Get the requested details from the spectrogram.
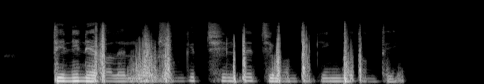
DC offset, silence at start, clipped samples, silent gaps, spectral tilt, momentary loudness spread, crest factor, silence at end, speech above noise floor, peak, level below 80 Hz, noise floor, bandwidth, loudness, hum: under 0.1%; 0.55 s; under 0.1%; none; -7.5 dB/octave; 16 LU; 18 dB; 0.8 s; over 72 dB; 0 dBFS; -48 dBFS; under -90 dBFS; 7.4 kHz; -18 LUFS; none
